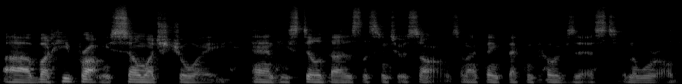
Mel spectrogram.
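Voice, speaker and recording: A man's voice: on the low side, flat delivery, moderate pace, gravelly, a bit bright. Earnest man in casual podcast chat. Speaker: podcast co-host.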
